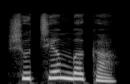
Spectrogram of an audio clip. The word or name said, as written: ಶುಚ್ಯಂಬಕ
